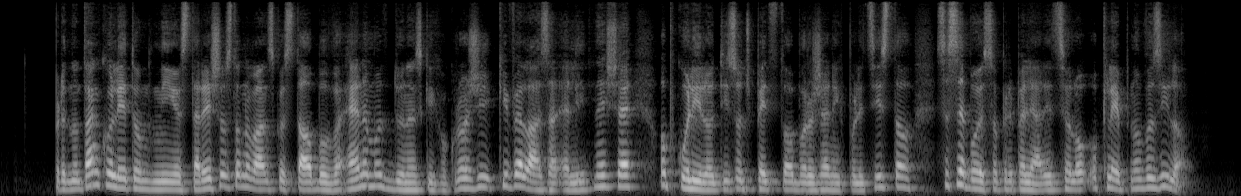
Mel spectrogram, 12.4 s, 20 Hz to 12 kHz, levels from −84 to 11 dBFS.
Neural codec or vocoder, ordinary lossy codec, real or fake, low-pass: codec, 24 kHz, 0.9 kbps, DualCodec; none; fake; none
